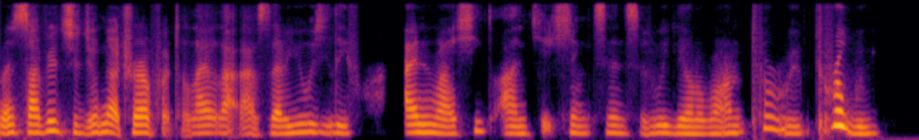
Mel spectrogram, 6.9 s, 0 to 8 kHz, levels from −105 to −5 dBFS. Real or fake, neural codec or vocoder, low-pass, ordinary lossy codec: fake; codec, 16 kHz in and 24 kHz out, 0.4 kbps, LongCat-Audio-Codec, four codebook decoder; 7.2 kHz; none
